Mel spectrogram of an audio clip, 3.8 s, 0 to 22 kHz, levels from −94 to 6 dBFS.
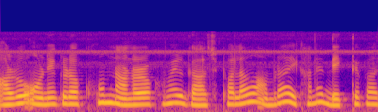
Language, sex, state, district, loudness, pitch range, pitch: Bengali, female, Odisha, Khordha, -14 LUFS, 195-235 Hz, 210 Hz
